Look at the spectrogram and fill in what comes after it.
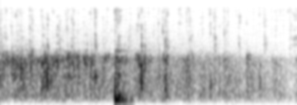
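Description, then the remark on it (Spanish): Sustained audience applause for Raúl Torres and PLD Space, a dense crackle of many hands clapping at a steady moderate loudness, with a brief louder burst partway through, then continuing evenly. “Un nuevo, un nuevo aplauso, por favor, para Raúl Torres y PLD Space.”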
